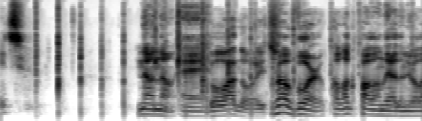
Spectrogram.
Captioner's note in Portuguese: palmas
